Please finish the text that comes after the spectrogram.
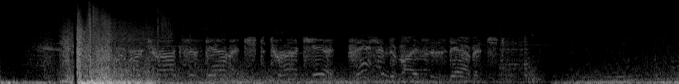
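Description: The KPZ 07 P(E) tank fires its gun once in World of Tanks, a loud, close boom with a rumbling tail near the start, followed by game sounds and someone commentating throughout.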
